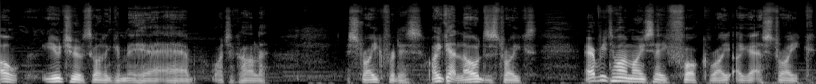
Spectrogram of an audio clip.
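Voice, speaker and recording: The speaker has an Irish accent and talks at a moderate pace with lively intonation. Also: man. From Ireland. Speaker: camping vlogger. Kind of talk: casual vlog talk. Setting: outdoors in a forest camp hut. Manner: rambling, halting with fillers.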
